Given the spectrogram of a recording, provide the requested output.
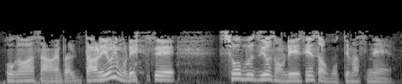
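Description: On his casual solo podcast, a man rambles eagerly in fan-style commentary, sprinkling in mild jokes at his own expense. His medium-pitched voice has lively intonation and a moderate pace, and the sound is lo-fi.

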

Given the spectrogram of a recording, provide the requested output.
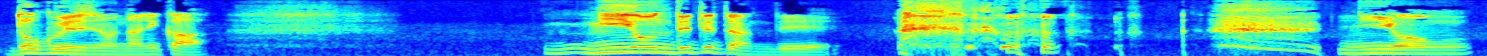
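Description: A man with a Kansai accent hosting a solo podcast, gushing like an excited fan and chuckling often as he talks. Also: a little high, extremely slow, pauses often, no echo. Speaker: podcast host. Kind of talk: casual solo podcast chat. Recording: dull lo-fi audio.

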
